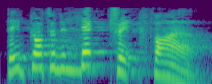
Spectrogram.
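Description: A man plays an earnest teenage boy for an audiobook. The voice sits higher and moves around a lot, explanatory and a little hurried. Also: wildly swooping pitch, slightly rough, in a large hall, lo-fi sound, exaggerated voice. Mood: urgent.

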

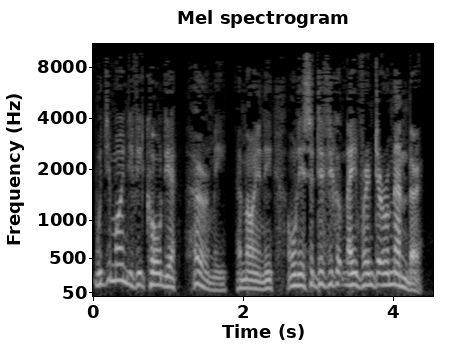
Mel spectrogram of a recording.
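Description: A man voicing a big, gruff half-giant who shouts and coaxes in rustic, colloquial speech for a storybook. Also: on the high side, very animated, fast talker, no echo, voice pushed up. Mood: coaxing, presenting.

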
